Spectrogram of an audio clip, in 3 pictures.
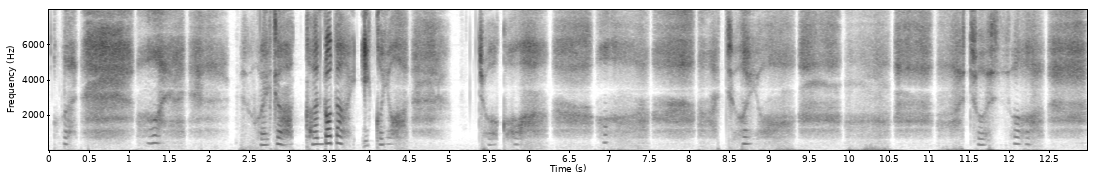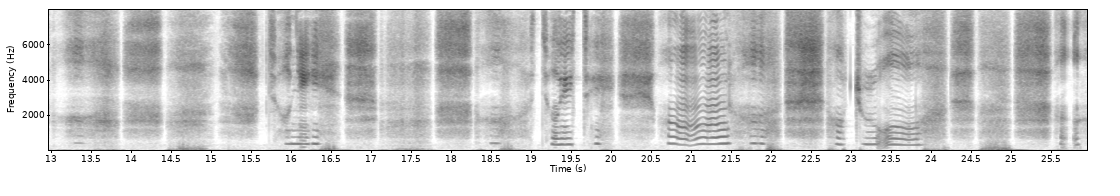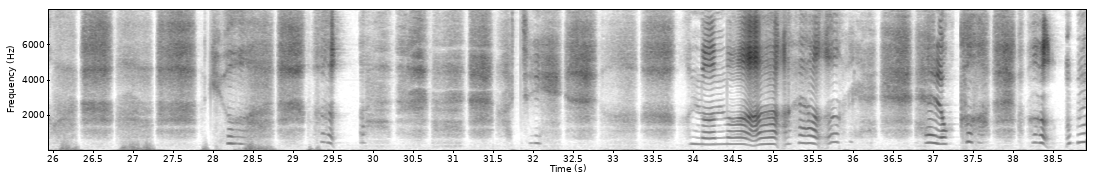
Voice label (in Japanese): カウントダウン ボイス バイノーラル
